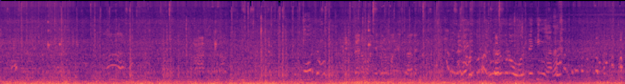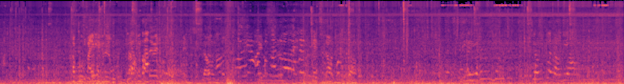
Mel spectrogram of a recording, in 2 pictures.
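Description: Jeep climbing an off-road hill track in Wayanad, a steady low engine rumble with bumps and rattles throughout, louder jolts midway and a sharp knock near the end, with faint background chatter.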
